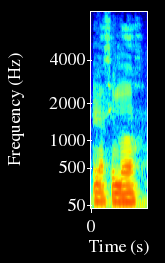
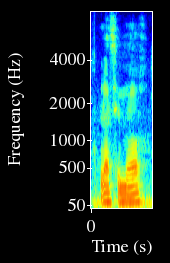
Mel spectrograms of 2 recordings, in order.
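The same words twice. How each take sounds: The two takes are said the same way.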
